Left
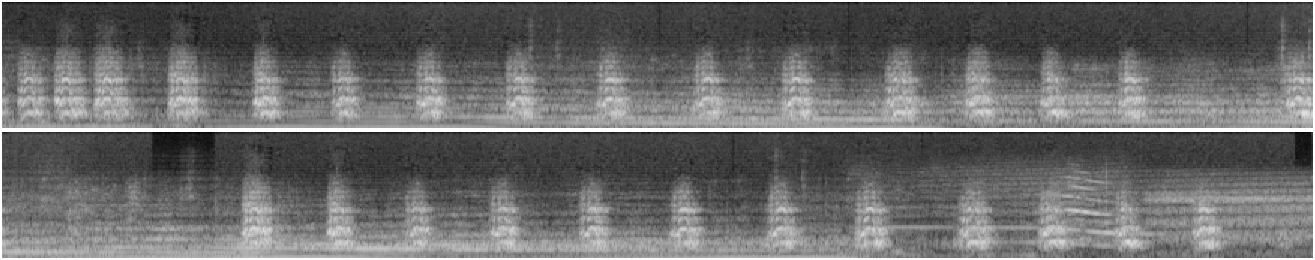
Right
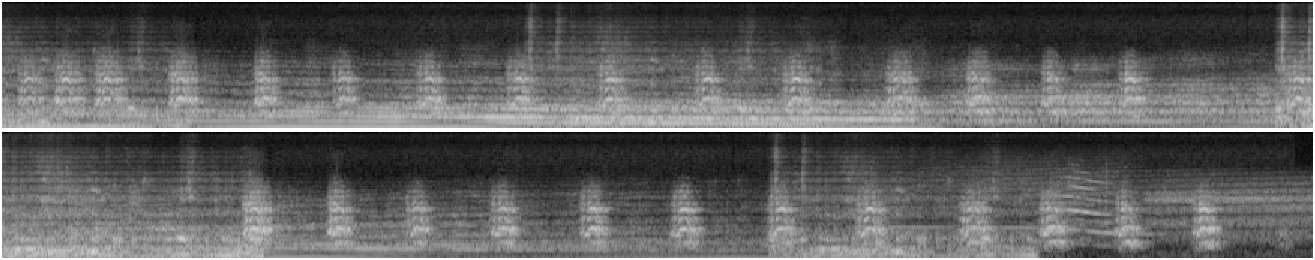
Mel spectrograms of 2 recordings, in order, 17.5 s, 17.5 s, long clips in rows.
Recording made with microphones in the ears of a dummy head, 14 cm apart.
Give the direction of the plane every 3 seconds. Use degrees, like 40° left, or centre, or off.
60° right, 30° right, centre, 30° left, 50° left, 60° left.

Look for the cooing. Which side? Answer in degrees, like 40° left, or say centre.
70° right.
